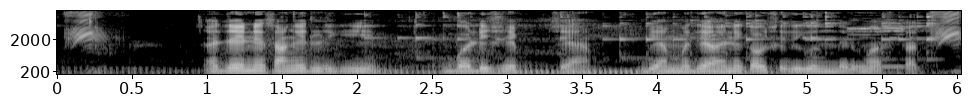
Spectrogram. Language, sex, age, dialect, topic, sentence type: Marathi, male, 18-24, Varhadi, agriculture, statement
